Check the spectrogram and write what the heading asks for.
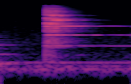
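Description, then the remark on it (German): A single bright clink of wine glasses touching in a toast, clear, its high ringing tone lingering and slowly fading for about a second. “Genau, erstmal Prost. Jetzt ein bisschen, oh, wir machen ja schon so ein bisschen Wein-ASMR immer.”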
